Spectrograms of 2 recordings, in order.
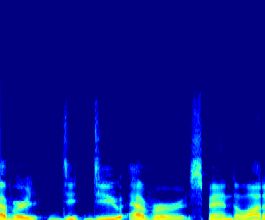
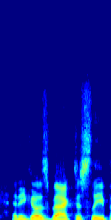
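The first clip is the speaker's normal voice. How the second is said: normal talking voice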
